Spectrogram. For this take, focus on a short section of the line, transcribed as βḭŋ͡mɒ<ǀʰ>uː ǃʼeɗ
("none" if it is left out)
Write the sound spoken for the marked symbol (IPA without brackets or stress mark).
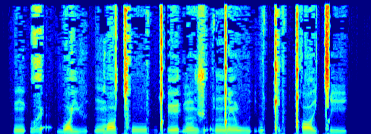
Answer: ǀʰ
